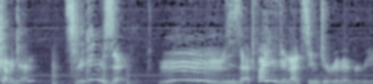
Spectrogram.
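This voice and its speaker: Using a put-on character voice, a man speaks at a moderate pace with high pitch and big swings in loudness. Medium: game stream. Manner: effusive, drawn-out "hmm"s.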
